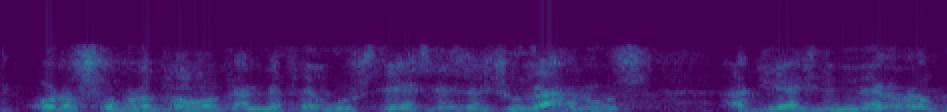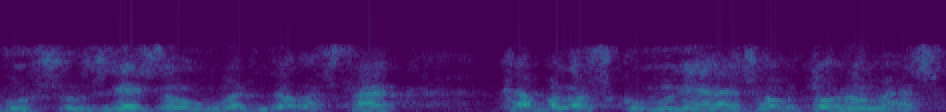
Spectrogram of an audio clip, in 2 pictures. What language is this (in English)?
Catalan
